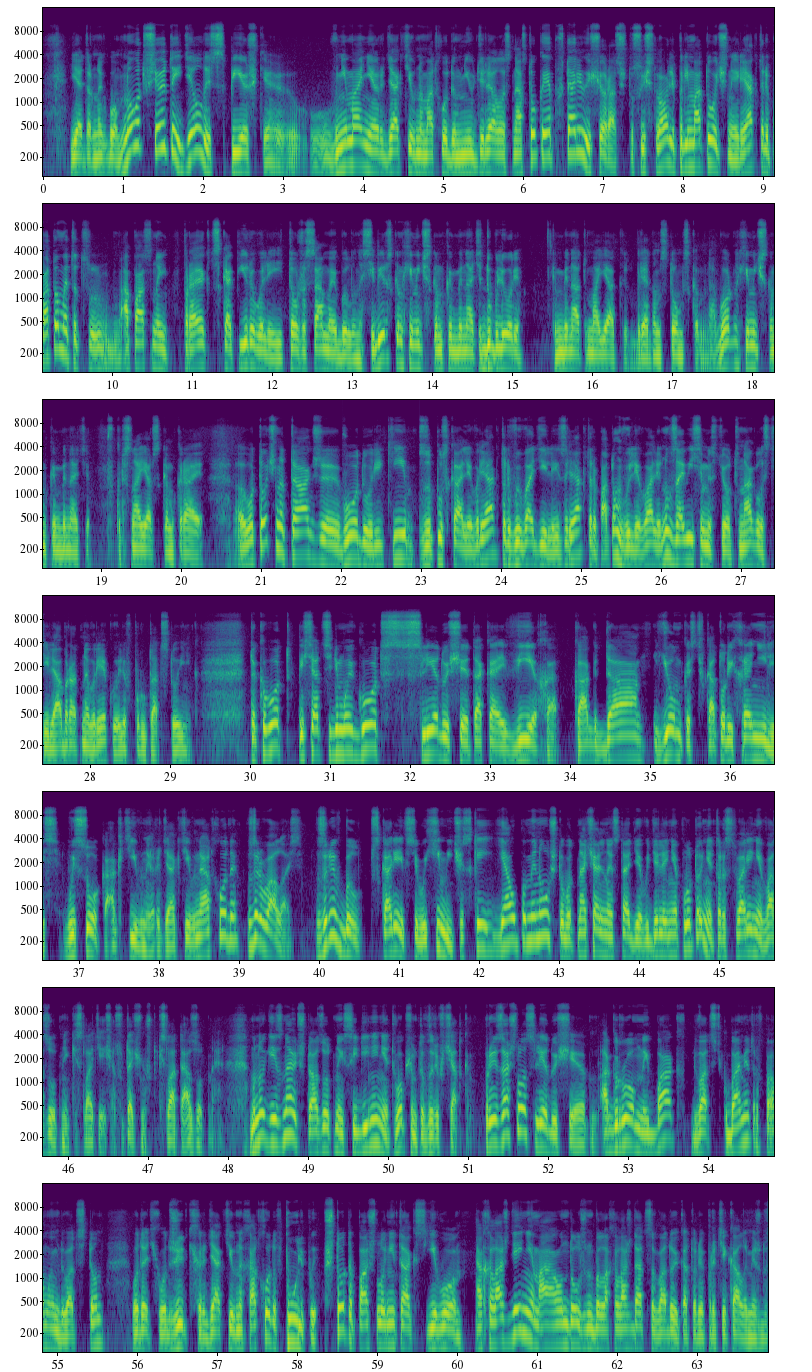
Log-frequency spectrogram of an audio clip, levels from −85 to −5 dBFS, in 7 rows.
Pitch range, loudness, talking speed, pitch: 105-155 Hz, -21 LUFS, 150 wpm, 120 Hz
